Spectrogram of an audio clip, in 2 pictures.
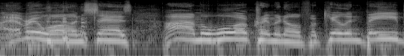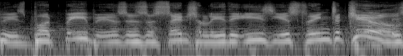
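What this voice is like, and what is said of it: Mocking Southern accent. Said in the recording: “I'm a big dumb idiot from the South ... Don't make fun of my accent.”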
